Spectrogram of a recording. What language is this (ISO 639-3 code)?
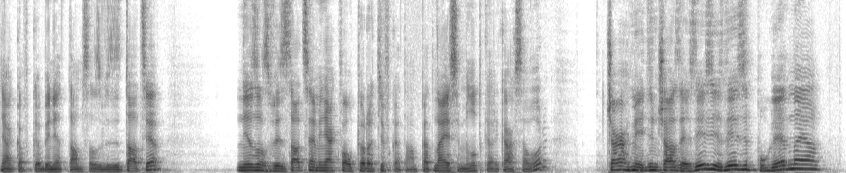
bul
